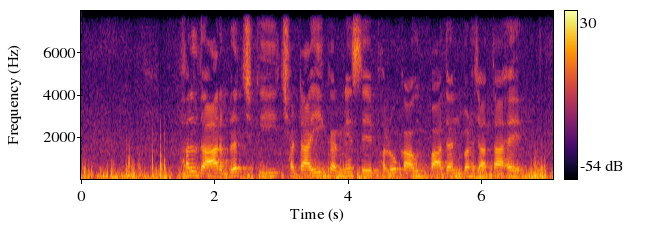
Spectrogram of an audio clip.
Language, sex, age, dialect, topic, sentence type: Hindi, male, 36-40, Kanauji Braj Bhasha, agriculture, statement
